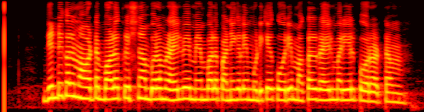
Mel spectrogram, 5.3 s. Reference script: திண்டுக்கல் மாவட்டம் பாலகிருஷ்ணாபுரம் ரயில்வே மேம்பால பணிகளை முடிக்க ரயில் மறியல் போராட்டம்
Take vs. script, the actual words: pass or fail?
fail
